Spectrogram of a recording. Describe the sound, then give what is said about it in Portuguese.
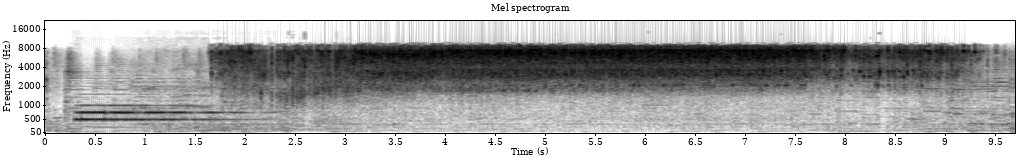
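An indigenous rain stick tilted, pouring out a steady, bright hissing cascade like falling rain for about seven seconds, preceded by a brief squeaky tone at the start. “fazer um pau, um pau de, é pau de não, pau de chuva”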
